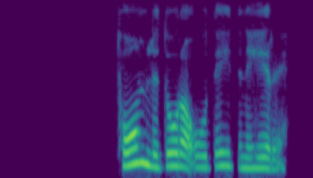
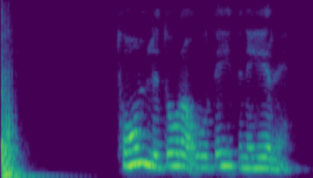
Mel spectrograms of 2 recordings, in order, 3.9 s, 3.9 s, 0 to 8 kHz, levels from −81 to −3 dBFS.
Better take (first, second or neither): first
